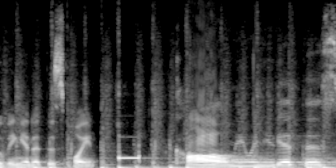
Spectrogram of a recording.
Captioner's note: beep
